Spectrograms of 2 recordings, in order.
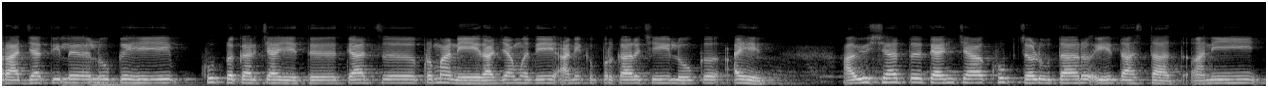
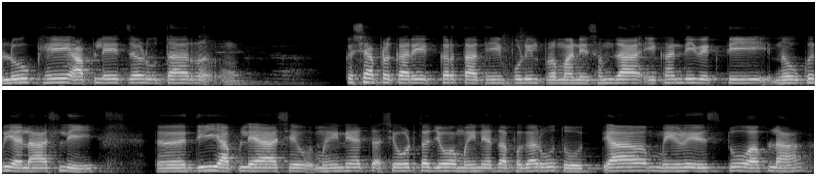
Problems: none marked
